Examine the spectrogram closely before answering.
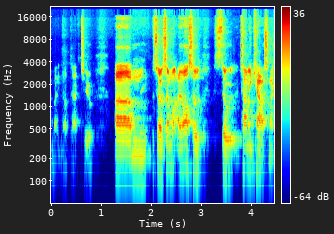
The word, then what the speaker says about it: Tomi Caws: So Tomi Caws, am I saying it right?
